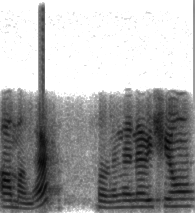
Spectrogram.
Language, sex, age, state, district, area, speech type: Tamil, female, 30-45, Tamil Nadu, Cuddalore, urban, conversation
